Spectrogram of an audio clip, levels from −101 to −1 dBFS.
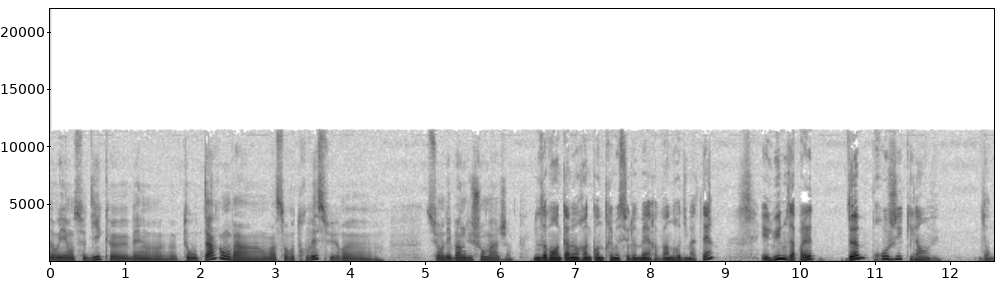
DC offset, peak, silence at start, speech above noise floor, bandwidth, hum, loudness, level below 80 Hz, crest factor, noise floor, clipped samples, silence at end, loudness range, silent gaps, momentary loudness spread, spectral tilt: under 0.1%; -2 dBFS; 0 s; 33 dB; 11.5 kHz; none; -22 LUFS; -60 dBFS; 20 dB; -54 dBFS; under 0.1%; 0 s; 6 LU; none; 15 LU; -7 dB/octave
